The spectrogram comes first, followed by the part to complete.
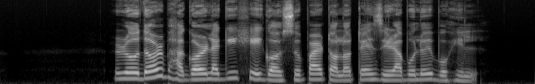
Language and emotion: Assamese, neutral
